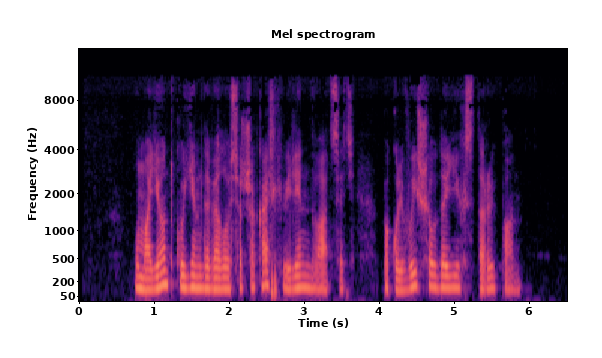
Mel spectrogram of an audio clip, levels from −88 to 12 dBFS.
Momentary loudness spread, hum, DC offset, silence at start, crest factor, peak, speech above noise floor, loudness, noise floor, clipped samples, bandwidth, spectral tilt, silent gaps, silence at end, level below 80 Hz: 12 LU; none; under 0.1%; 0.75 s; 20 dB; -2 dBFS; 47 dB; -21 LUFS; -67 dBFS; under 0.1%; 11.5 kHz; -6.5 dB/octave; none; 0.65 s; -48 dBFS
